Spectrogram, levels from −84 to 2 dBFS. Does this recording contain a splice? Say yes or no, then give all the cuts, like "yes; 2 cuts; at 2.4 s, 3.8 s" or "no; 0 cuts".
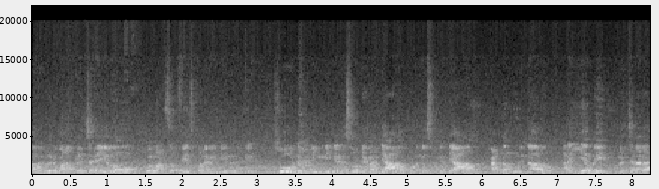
no; 0 cuts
